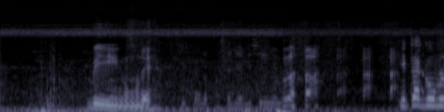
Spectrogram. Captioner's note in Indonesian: tertawa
